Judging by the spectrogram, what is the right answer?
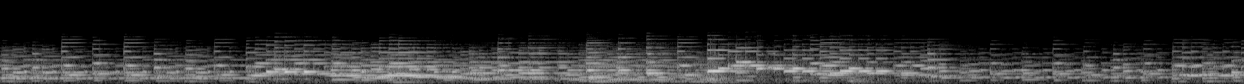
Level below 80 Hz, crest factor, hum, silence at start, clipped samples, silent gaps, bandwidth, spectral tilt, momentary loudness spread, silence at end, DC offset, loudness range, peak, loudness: -60 dBFS; 16 dB; none; 0 s; under 0.1%; none; 4.7 kHz; -8.5 dB/octave; 12 LU; 0 s; under 0.1%; 5 LU; -8 dBFS; -24 LUFS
